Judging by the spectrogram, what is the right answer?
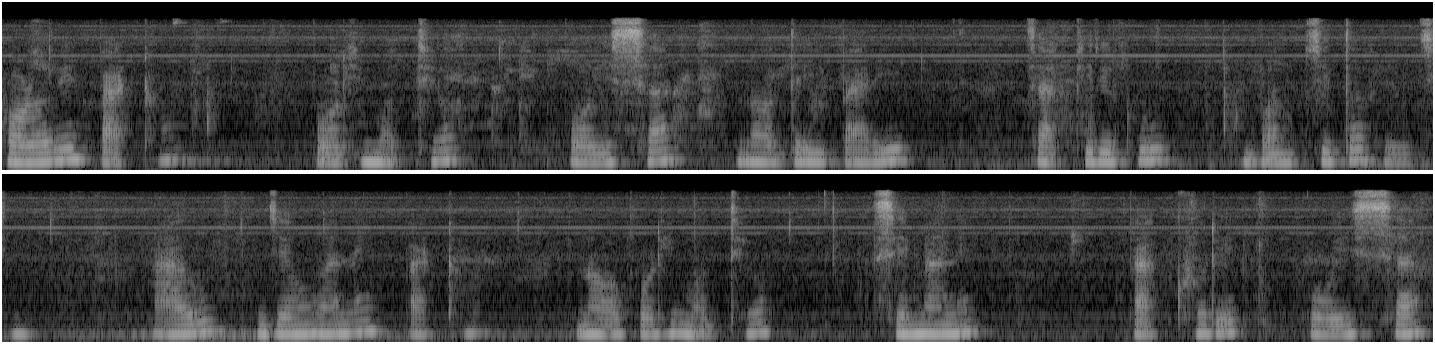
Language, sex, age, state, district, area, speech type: Odia, female, 45-60, Odisha, Koraput, urban, spontaneous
